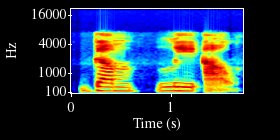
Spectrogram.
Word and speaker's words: Gamaliel: Strong's H 1583 and pronounced there as gum Liao if you look at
